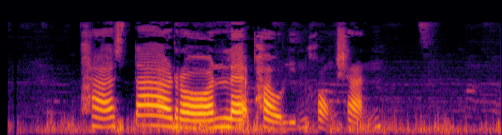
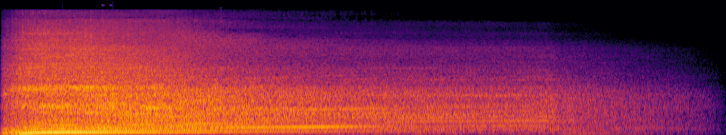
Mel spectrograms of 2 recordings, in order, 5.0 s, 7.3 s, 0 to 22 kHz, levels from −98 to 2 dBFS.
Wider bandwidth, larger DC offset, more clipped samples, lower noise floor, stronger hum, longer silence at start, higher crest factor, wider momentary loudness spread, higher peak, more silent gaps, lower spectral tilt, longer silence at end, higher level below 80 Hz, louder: second, 11.5 kHz vs 16 kHz; neither; neither; second, -44 dBFS vs -55 dBFS; neither; first, 0.45 s vs 0 s; about the same, 18 dB vs 18 dB; about the same, 22 LU vs 20 LU; about the same, -2 dBFS vs 0 dBFS; neither; about the same, -5.5 dB/octave vs -5.5 dB/octave; second, 0 s vs 1.2 s; second, -56 dBFS vs -32 dBFS; about the same, -18 LUFS vs -16 LUFS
